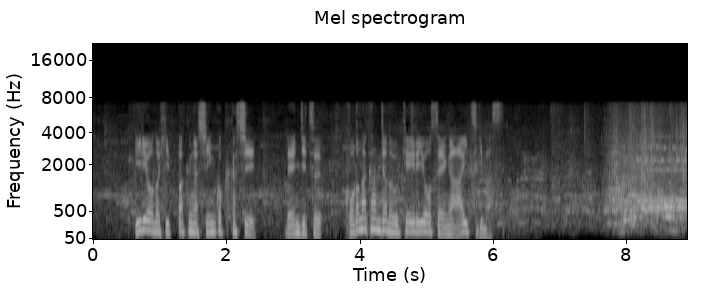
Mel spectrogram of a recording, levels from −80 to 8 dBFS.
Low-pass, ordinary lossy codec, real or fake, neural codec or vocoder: 7.2 kHz; none; real; none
